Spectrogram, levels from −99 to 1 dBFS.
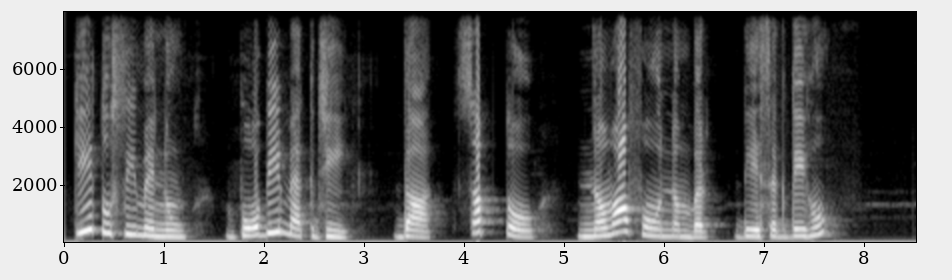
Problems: constant background noise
